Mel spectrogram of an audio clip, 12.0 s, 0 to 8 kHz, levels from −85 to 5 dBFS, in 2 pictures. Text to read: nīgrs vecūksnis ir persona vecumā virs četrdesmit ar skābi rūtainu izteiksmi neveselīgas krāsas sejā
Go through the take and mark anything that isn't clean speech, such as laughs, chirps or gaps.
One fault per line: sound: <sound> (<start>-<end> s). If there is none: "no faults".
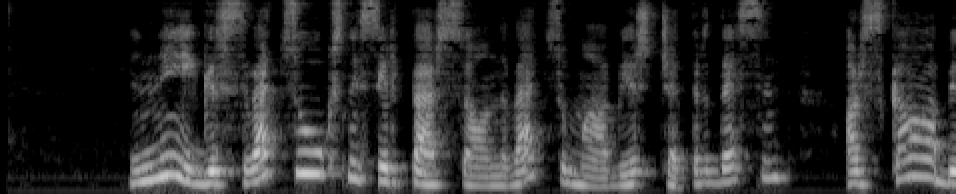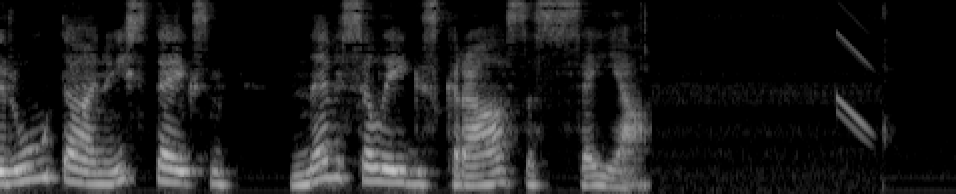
sound: chirp (11.2-11.5 s)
